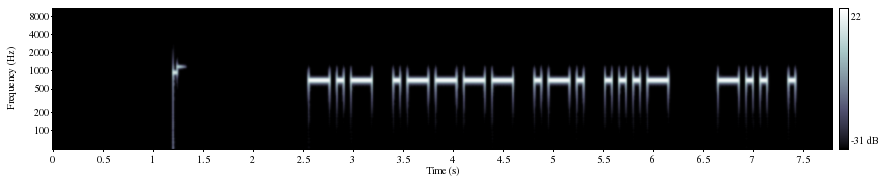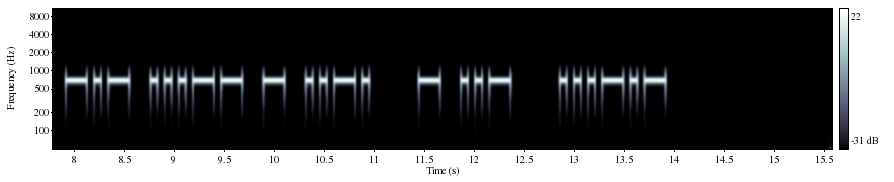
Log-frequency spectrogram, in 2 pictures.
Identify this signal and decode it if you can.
Morse code, heard as a keyed tone, about 17 wpm, 700 Hz. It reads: K1RV DE K3TF TU <SK>
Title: Practice QSO - Exchange 4 - Ending - 17wpm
